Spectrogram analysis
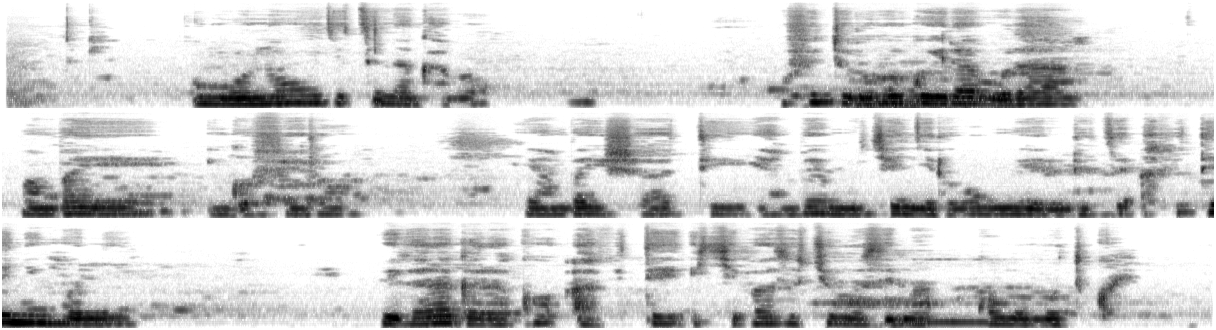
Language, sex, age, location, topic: Kinyarwanda, female, 18-24, Kigali, health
